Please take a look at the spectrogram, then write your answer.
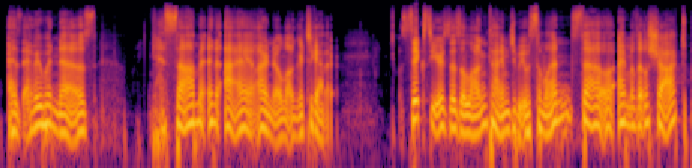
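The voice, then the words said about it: Imitates another person's voice. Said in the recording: “when I read direct quotes, I like to do an impression.”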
